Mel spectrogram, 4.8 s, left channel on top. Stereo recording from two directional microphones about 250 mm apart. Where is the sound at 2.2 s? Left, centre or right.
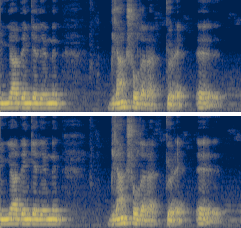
Centre.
